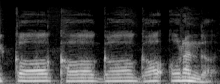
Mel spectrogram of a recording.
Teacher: जो क वर्ग में आता है, मतलब कि क, ख, ग, घ और अंग, इनको हम कहते हैं कंठ।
